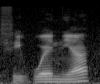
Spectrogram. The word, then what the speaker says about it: cigüeña: Bien, cuando utilizamos la GU delante de la I y de la E, pero queremos pronunciar la U, tenemos que colocar lo que se llama diéresis, es decir, dos puntitos encima de la U para pronunciar esa U, como es el caso de cigüeña, como es el caso de pingüino.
